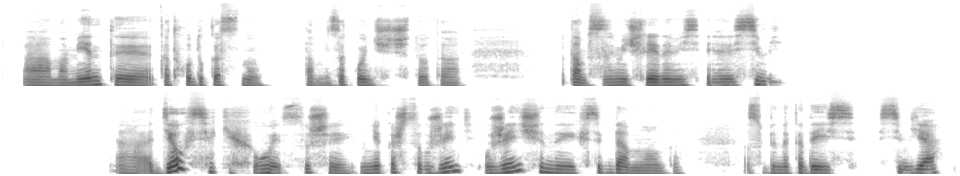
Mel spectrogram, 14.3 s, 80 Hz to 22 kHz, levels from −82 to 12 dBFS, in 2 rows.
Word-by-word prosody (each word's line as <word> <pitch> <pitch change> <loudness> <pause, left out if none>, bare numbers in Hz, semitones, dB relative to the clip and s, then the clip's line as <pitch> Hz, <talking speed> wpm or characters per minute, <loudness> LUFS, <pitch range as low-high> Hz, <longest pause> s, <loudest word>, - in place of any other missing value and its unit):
а, 135 -1 -2
моменты 140 +1 +1
к - - -19
отходу 150 +1 -4
ко 150 - -1
сну, 135 -2 -5 0.3
там 60 -1 -8
и - - -10
закончить 135 - -3
что-то 130 -1 -6 0.8
там 140 -3 +2
со 125 - -1
своими 140 +1 -1
членами 140 0 +3
се 140 +1 -3
семьи. 145 0 +1 2.2
А. - - -4
Дел - - +9
всяких, 200 -10 -2
ой, 155 -3 +1
слушай, 140 -5 -2
мне 150 +2 -1
кажется, 175 -1 -2
у 155 - -7
женщ 205 +10 +1
у 150 - -2
женщины 180 - +3
их 145 - -12
всегда 155 -2 +1
много, 130 +1 -6 0.4
особенно 150 -2 -4
когда 155 +1 +1
есть 150 -1 +1
семья. 160 +1 +1
145 Hz, 140 wpm, -28 LUFS, 135-160 Hz, 2.2 s, Дел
